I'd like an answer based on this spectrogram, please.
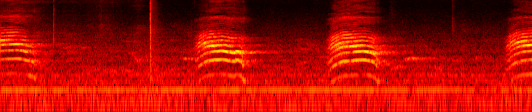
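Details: A pet kitten meows to be fed indoors, giving three arched, whining meows spaced about one and a half seconds apart over a faint constant hum.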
